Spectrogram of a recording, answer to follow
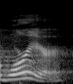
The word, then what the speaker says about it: Warrior: same thing in India it's phonetically the same as the English word Warrior but it's very convenient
